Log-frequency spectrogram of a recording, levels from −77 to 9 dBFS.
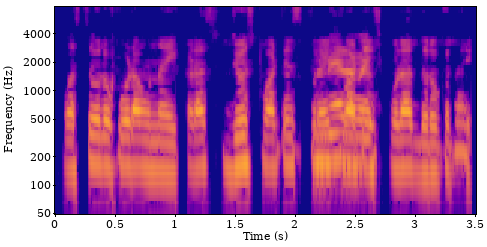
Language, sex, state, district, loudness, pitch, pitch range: Telugu, male, Andhra Pradesh, Sri Satya Sai, -18 LUFS, 155 Hz, 145-160 Hz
